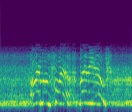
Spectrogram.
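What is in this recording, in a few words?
English on fire mood high; War Thunder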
